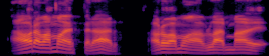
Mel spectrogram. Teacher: That's that coastal aspirated S or whatever.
